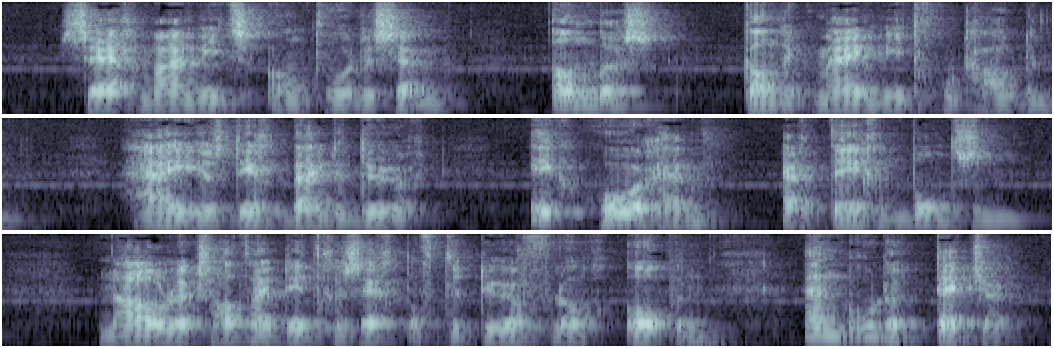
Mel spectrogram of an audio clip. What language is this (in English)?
Dutch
